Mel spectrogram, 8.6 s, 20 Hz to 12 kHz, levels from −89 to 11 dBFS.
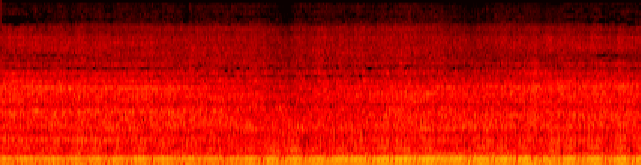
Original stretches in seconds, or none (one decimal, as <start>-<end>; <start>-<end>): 0.0-7.0; 7.5-8.6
